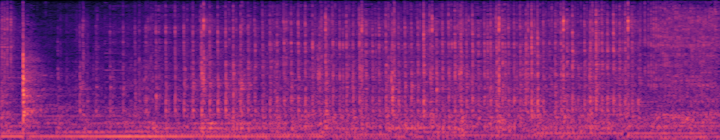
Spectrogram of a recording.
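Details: Canyon Grail CF SL bike spun on a stand during a tune-up after a race crash gives fast steady ticking with some sharper clicks while rear and front derailleur limits and gear indexing are adjusted.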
